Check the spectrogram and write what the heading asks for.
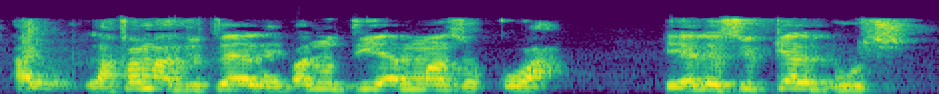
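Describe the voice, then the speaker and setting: A man's voice: high-pitched, quick pace, a bit bright, muffled recording. A man hosts a live religious debate, asking rhetorical questions and repeating "hein". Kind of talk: live stream preaching to followers.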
